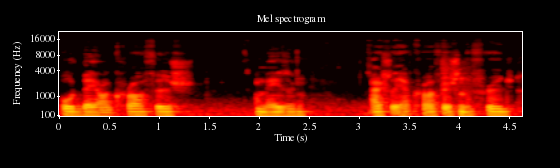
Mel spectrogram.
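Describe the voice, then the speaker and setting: Low, flat-toned man rambling on a stream. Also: normal speed. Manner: rambling, casual swearing. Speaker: livestream host. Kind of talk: casual livestream chat while cooking and eating. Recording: clearly noisy room ambience.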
